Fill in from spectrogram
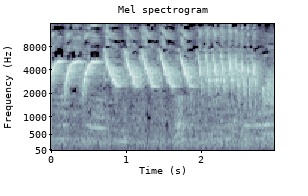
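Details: Canary song with birds answering one another: a few looping whistled slurs, then a run of rapid down-sweeping notes blending into fast high trills.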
